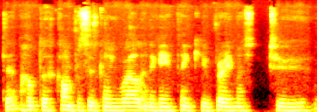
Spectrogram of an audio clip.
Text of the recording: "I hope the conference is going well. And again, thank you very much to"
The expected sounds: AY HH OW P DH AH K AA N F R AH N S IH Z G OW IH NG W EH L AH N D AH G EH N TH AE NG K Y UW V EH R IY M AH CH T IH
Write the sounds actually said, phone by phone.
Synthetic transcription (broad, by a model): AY HH OW P DH AH K AA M F R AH N S IH Z G OW IH NG W EH L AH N AH G EH N TH AE NG K Y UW V EH R IY M AH CH T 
